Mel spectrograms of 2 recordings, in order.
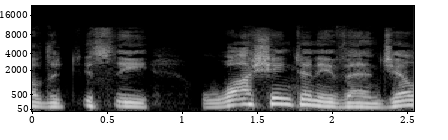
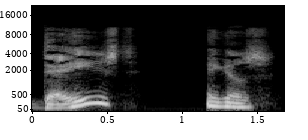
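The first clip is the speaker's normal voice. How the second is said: ordinary talk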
